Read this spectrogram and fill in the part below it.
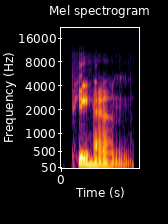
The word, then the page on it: peahen: American English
